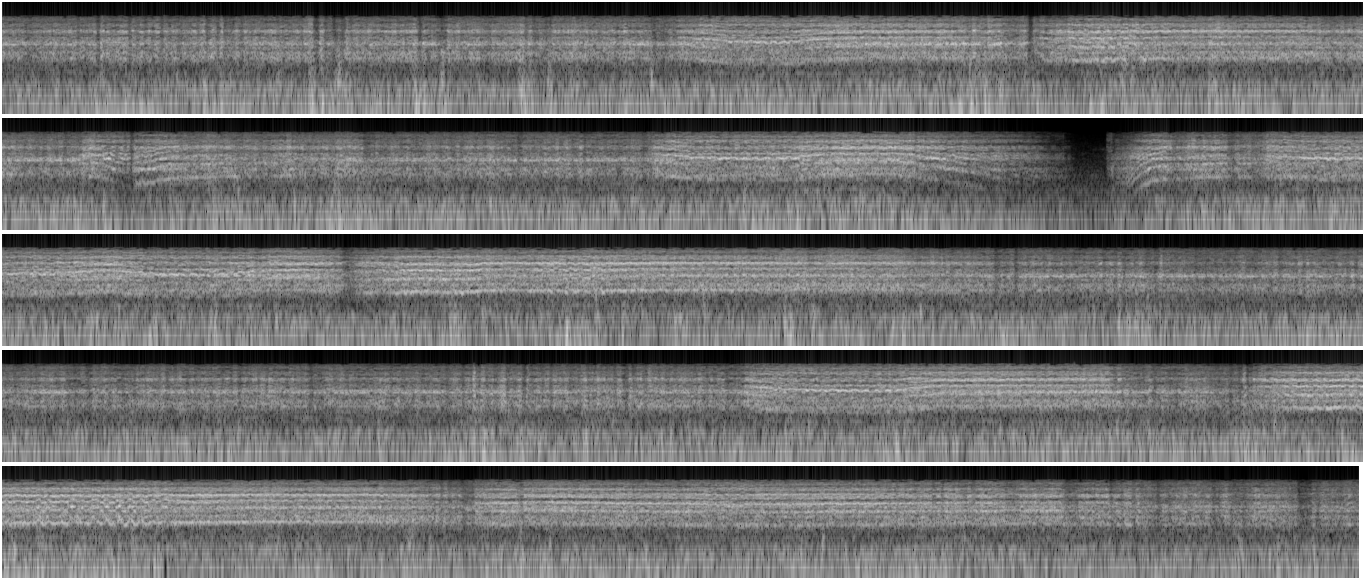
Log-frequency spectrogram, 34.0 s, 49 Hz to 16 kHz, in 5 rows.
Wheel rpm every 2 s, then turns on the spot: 230, 230, 220, 210, 220, 170, 130, 210, 220, 240, 230, 230, 220, 210, 220, 210, 210.
none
